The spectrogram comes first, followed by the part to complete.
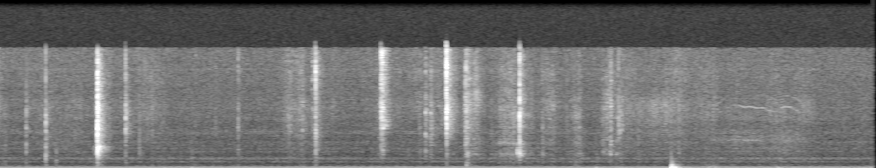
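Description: Faint handling of trading cards: a few light clicks and ticks as cards are moved, and a soft thump about five seconds in, over a steady low electrical hum.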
